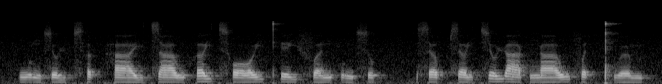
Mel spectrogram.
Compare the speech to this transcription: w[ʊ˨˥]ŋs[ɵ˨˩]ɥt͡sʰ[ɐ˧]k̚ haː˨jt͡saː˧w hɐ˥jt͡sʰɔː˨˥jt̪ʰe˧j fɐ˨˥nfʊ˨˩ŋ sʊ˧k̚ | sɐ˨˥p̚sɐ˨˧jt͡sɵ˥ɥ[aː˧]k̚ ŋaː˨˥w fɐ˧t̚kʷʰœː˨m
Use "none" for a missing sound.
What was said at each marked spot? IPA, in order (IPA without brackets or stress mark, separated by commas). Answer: ʊ˨˩, ɵ˨˩, ɐ˧, aː˨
